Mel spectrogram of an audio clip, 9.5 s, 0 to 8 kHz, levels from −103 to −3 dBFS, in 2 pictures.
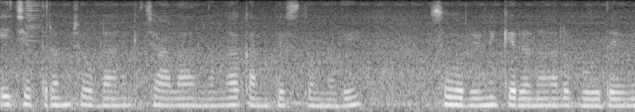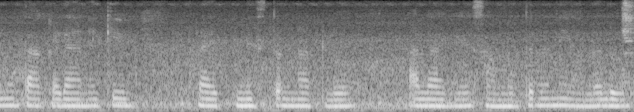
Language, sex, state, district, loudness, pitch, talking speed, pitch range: Telugu, female, Andhra Pradesh, Krishna, -19 LUFS, 185 Hz, 90 wpm, 175-190 Hz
